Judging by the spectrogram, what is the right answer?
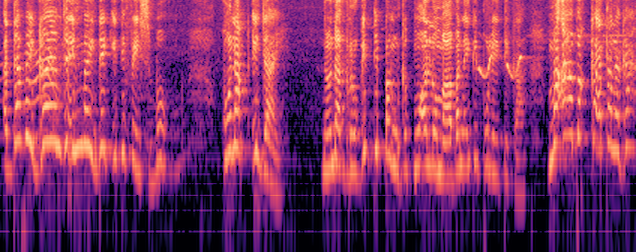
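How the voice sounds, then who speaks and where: A woman's voice: extremely high pitch, sing-song, moderate pace. An actress playing a teasing, gleefully gloating woman in an Ilocano radio comedy drama. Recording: noisy radio drama recording.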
